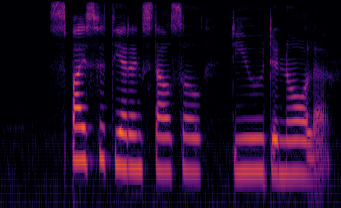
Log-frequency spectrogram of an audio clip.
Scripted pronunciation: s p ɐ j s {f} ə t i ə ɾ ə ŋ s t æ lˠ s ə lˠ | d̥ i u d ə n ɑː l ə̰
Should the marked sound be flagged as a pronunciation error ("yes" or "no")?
no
